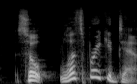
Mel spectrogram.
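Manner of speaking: ordinary talk, nothing marked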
